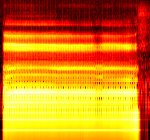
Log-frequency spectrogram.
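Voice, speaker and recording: A man's voice: medium pitch, completely flat delivery, very slow, clean tone. A man doing casual livestream game commentary, muttering his running thoughts to himself as he plays. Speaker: game streamer.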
